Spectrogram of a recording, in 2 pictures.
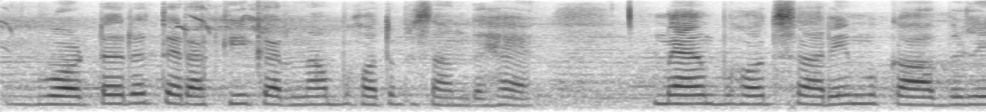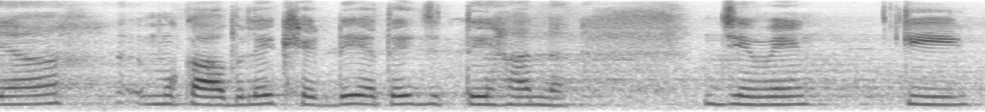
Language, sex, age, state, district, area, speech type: Punjabi, female, 18-30, Punjab, Fatehgarh Sahib, rural, spontaneous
